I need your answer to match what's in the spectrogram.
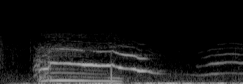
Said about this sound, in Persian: این چیه؟ سیغه گرگه. چی کار کنم؟ چقدر به من نزدیکه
